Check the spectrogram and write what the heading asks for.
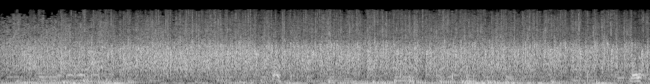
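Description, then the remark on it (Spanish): Loud, sustained applause from an audience welcoming television presenter José Miguel Monzón, El Gran Wyoming, a dense wash of many hands clapping steadily throughout with no pauses or spoken words. “Recibamos con un fuerte aplauso a José Miguel Monzón, el Gran Wyoming.”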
